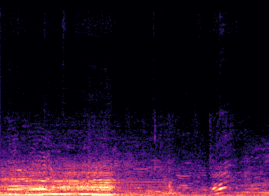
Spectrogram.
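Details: A giant cow coming off a truck gives a short, low, stepped moo lasting about a second, followed by quieter background noise and a faint higher call.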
